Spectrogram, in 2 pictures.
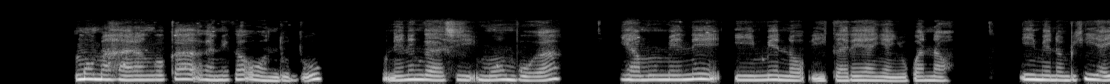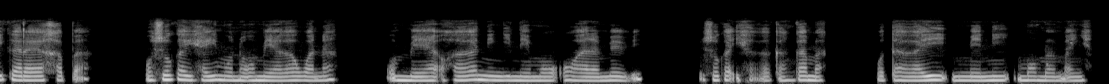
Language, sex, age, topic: Oshiwambo, female, 18-24, agriculture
